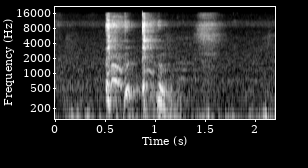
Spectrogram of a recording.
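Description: A woman coughs twice in quick succession, about half a second and a second in, followed by a fainter breath-like burst.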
